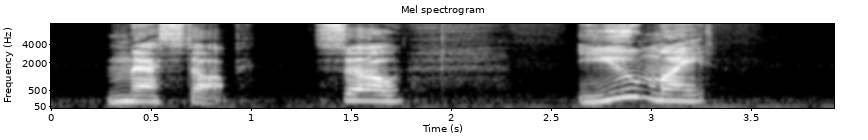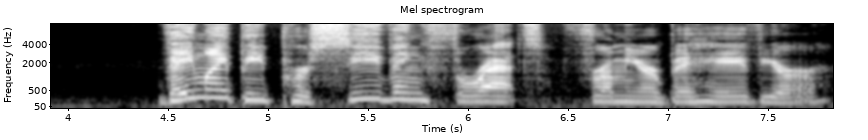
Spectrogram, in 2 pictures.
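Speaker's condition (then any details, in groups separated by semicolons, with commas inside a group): No condition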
